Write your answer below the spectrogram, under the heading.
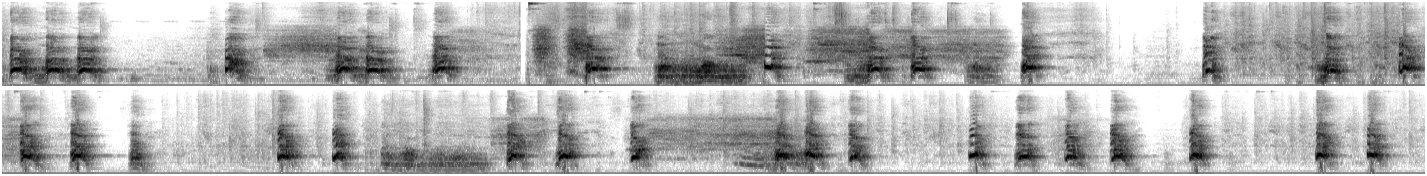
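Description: Golden retriever puppy play-barking repeatedly in short, sharp runs of several barks. Between the runs there are a few longer stretches of rougher sound.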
